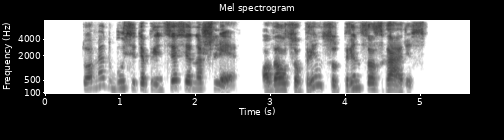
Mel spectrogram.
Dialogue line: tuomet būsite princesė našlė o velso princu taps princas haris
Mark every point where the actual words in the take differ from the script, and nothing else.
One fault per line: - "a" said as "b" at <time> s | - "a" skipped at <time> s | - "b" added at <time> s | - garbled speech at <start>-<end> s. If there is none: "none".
- "taps" skipped at 3.9 s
